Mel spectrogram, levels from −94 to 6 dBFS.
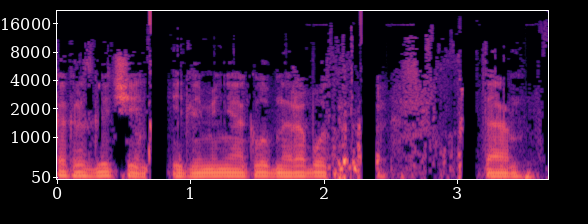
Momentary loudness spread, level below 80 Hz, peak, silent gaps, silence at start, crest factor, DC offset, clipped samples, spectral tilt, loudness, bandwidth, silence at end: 12 LU; -32 dBFS; -4 dBFS; 0.71-0.82 s, 2.29-2.39 s, 3.05-3.14 s; 0 s; 20 dB; under 0.1%; under 0.1%; -6 dB/octave; -24 LUFS; 17 kHz; 0 s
